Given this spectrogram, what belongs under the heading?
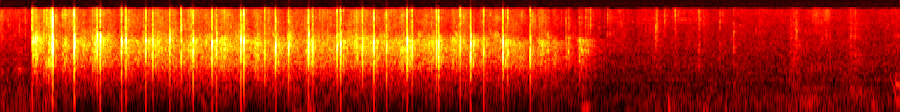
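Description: A conference audience applauds to welcome a speaker to the stage, a dense burst of many hands clapping for about six seconds before it cuts off to a quiet hall.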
